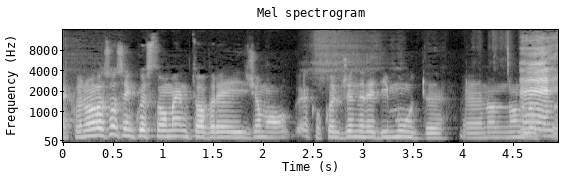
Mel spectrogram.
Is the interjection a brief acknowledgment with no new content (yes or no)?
no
